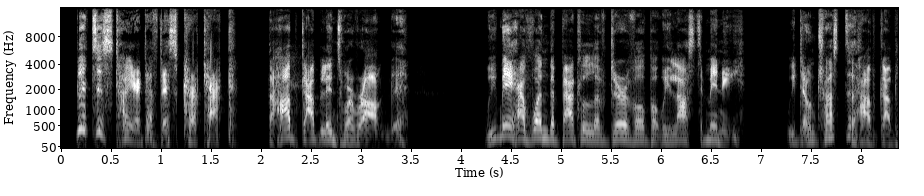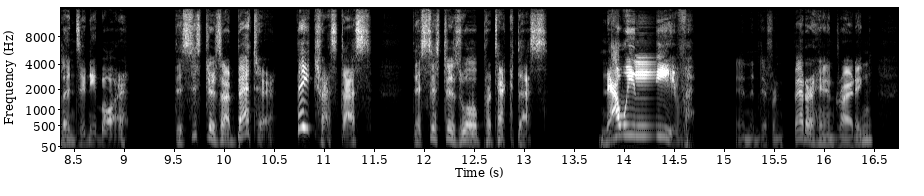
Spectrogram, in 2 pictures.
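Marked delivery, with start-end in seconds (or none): 0.2-14.7 generic fantasy goblin voice, high and swooping. Reading a note aloud at the game, generic goblin voice. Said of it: "going in just kind of a generic goblin voice".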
